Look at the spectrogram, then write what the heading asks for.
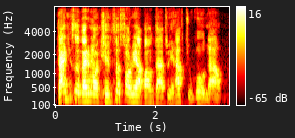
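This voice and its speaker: A Nigerian man hosts a studio panel discussion. His voice sits on the high side. The sound is somewhat dull and a little distant from the microphone. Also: animated, brisk. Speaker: radio and TV talk show host. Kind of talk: live panel discussion hosting. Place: radio and TV studio.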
